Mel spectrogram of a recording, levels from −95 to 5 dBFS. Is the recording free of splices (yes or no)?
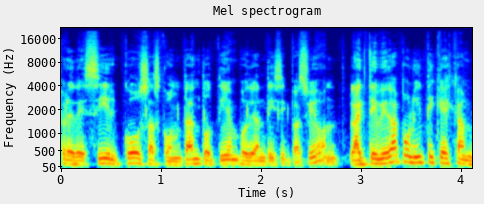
no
